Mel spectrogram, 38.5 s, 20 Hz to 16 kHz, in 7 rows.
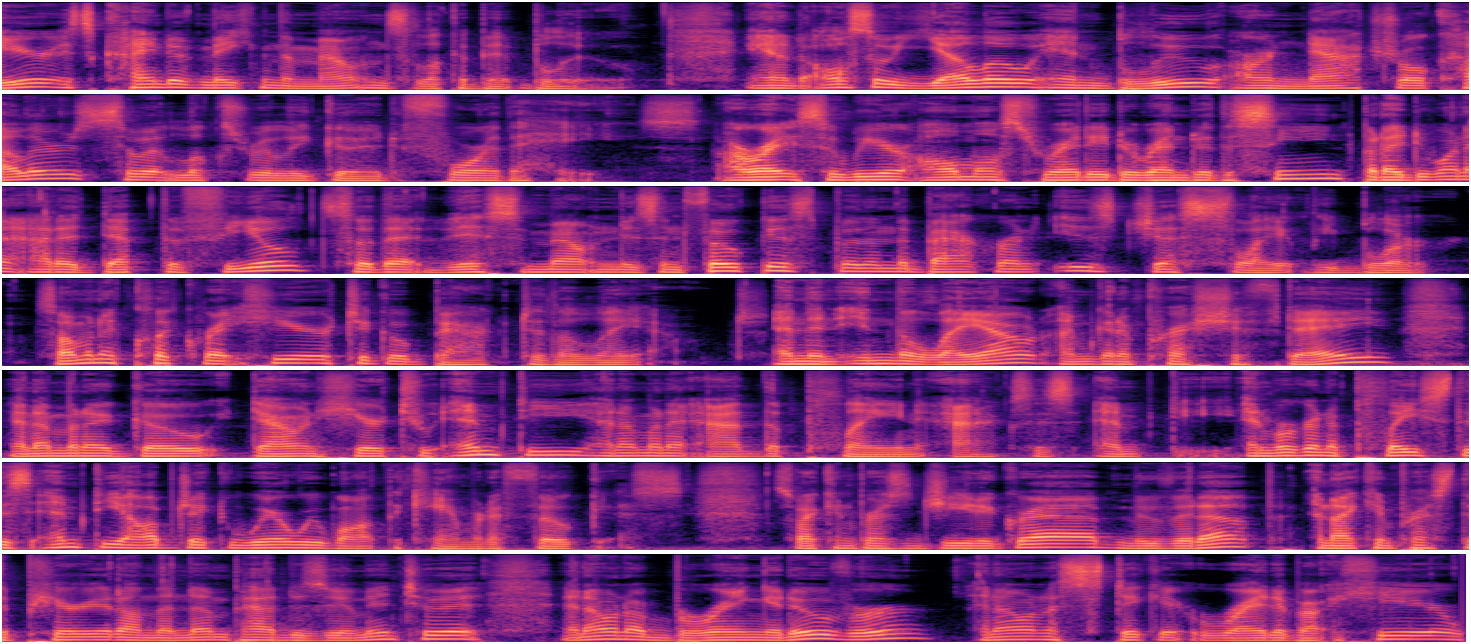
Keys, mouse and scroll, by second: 3.0 click, 4.1 click, 5.6 middle click, 6.1 scroll down 2, 6.9-19.7 shift+middle drag, 19.7-20.5 scroll up 1, 26.6 g, 27.8-28.7 scroll up 1, 28.7 middle click, 29.5-30.6 scroll up 2, 30.6 g, 32.4 middle click, 32.9 KP_Decimal, 34.0-34.4 scroll down 9, 34.4 middle click, 35.2 g, 36.1 middle click, 36.6 g, 37.8 middle click, 38.0-38.5 scroll up 4.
